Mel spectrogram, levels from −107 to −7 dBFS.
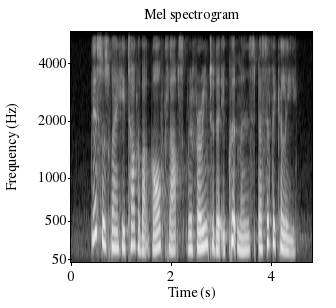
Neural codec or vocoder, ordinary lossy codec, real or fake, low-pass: none; none; real; 5.4 kHz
